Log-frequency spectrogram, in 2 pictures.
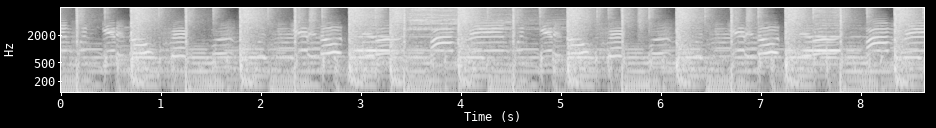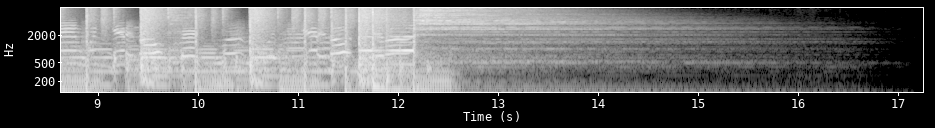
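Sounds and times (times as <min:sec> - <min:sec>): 
electro music: 0:00.0 - 0:12.6.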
